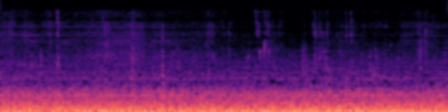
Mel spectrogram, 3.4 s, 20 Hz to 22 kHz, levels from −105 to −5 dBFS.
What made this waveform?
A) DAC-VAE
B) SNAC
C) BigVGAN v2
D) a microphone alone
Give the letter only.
D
